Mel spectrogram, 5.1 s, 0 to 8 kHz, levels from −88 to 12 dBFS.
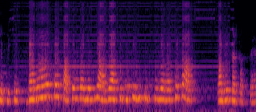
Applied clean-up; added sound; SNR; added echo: neural separator model SepFormer DNS4.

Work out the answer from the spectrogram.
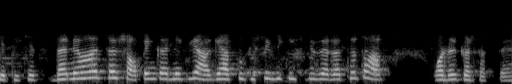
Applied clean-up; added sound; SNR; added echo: none; none; none; none.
